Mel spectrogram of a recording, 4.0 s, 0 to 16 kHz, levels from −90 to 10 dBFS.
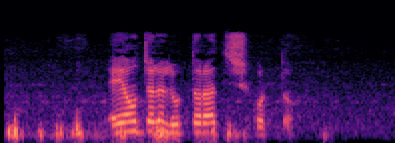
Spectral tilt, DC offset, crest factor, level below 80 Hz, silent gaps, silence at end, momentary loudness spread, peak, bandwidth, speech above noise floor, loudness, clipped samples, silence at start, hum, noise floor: -6 dB/octave; under 0.1%; 18 dB; -52 dBFS; none; 1.05 s; 19 LU; -2 dBFS; 7.6 kHz; 41 dB; -18 LUFS; under 0.1%; 0.05 s; none; -58 dBFS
